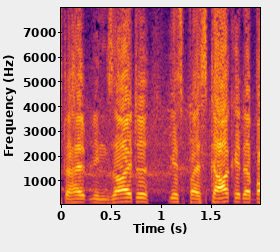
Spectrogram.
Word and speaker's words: Skarke: Schnatterer geht raus, und es kommt Tim Starke mit der Nummer 38 für Marc Schnatterer, der ein ganz, ganz starkes Spiel gemacht hat, viele Offensivakzente gesetzt hat. Und Skarke, Entschuldigung, nicht Starke, sondern Skarke, ich falls ausgesprochen,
